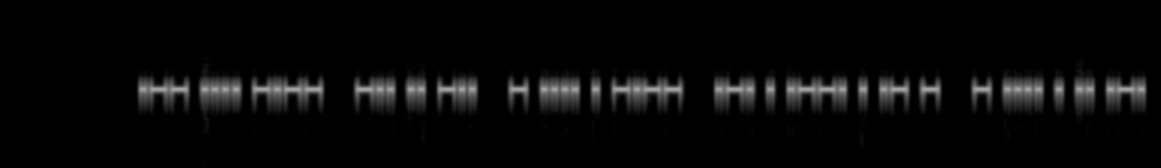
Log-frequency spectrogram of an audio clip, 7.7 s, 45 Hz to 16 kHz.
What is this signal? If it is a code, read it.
Morse code, heard as a keyed tone, about 36 wpm, 700 Hz. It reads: WHY DID THEY REPEAT THEIR
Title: Sentences from Top 1600 Words 35wpm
